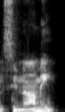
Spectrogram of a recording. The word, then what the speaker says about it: tsunami: is there see in tsunami because um because it's a japanese loan word and they do make the tsu sound well you you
